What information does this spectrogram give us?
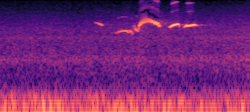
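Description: A Blue rock thrush gives a brief, clear whistled phrase that swoops up and levels off into bright warbled notes, over a low rumble of distant traffic.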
